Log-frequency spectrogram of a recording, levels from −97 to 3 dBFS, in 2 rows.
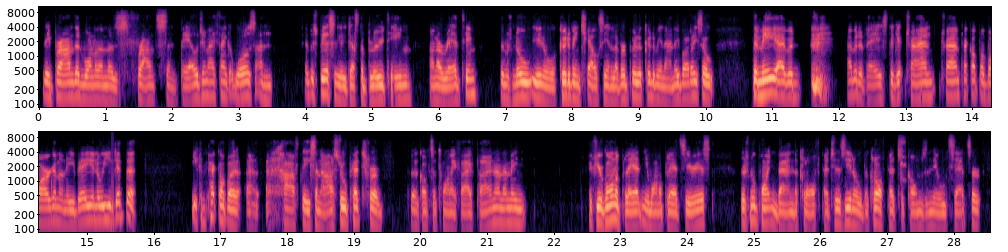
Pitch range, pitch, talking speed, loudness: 125-145 Hz, 135 Hz, 245 wpm, -24 LUFS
